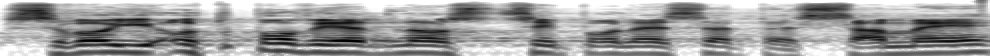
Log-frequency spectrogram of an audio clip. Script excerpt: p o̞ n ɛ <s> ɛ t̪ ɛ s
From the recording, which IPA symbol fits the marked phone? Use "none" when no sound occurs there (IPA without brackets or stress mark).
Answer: s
